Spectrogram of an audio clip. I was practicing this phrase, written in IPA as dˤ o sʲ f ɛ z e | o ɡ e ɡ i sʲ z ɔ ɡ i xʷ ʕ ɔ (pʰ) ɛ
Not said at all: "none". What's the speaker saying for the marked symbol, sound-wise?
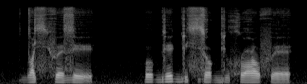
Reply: f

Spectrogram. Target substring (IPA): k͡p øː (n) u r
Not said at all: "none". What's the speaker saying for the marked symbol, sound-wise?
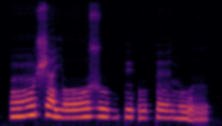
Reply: n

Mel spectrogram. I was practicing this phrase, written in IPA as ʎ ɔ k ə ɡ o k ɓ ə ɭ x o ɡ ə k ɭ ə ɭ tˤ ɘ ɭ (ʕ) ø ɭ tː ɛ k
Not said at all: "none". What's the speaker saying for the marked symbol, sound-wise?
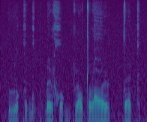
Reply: ʕ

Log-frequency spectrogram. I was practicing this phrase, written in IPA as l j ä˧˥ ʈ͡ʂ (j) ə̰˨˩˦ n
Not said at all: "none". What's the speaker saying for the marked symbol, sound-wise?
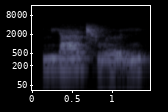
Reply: w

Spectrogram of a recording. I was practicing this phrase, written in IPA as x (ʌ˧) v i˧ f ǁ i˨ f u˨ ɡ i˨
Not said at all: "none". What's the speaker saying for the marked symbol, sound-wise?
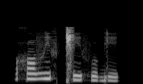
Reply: ɔ˧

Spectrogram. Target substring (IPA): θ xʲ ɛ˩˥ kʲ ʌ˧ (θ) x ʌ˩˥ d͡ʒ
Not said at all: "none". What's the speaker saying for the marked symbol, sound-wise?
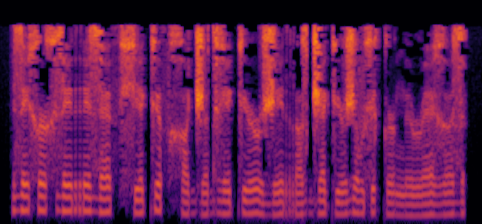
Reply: θ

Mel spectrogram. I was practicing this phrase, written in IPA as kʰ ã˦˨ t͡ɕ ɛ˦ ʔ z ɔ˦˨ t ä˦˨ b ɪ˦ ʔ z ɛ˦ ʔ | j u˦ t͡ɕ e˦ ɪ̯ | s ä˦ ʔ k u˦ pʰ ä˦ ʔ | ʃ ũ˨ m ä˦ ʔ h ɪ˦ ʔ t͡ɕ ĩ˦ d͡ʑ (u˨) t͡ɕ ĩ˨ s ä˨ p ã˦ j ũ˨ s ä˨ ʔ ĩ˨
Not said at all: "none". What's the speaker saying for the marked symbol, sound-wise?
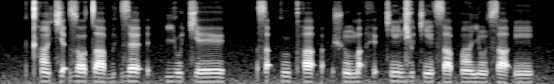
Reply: u˦˨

